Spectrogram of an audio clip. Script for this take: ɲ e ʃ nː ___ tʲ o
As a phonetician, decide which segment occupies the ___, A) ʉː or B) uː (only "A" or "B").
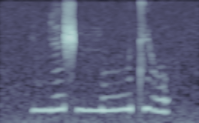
B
